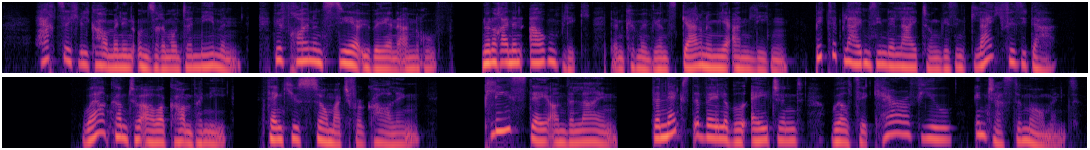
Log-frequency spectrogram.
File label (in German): Telefon Ansage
